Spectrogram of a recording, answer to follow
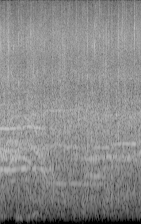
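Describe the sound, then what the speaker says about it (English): An audience at a battle of the bands applauds a two-person horn section, a soft, even wash of clapping heard from some distance, with no voices over it. "give them a round of applause on the horn there"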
